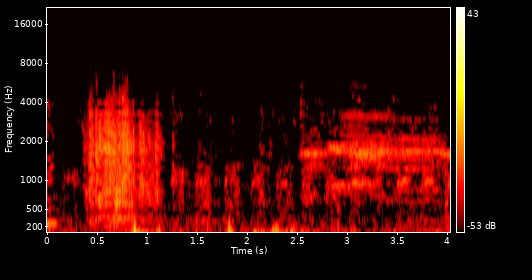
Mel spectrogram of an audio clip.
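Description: A rooster crowing faintly, its long held call filling the second half, with a harsher burst about half a second in and a couple of dull low thuds.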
